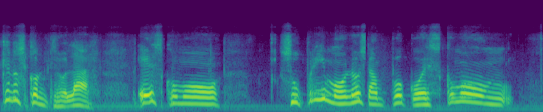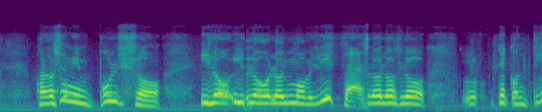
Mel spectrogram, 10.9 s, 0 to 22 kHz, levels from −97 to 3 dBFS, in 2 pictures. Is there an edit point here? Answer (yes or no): yes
